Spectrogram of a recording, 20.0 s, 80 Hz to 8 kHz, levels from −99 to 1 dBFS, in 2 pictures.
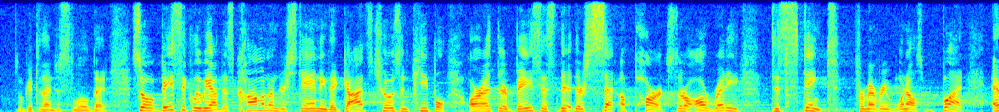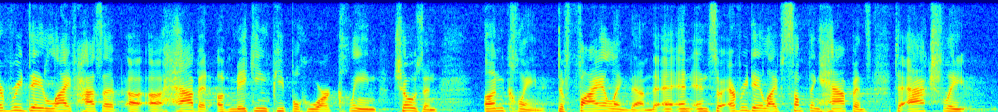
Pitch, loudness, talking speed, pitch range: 175 Hz, -23 LUFS, 190 wpm, 160-195 Hz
